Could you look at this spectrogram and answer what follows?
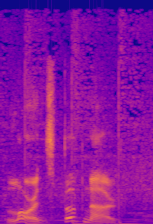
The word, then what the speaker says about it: Lőrinc Bubnó: And this week, even though his name doesn't look like it's pronounced like this, Lőrinc, Bubnó.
